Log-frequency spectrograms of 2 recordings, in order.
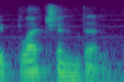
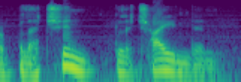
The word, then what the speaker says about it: Blechynden: Bleckenden. – Bleck? It's with B-L-E-C-H-Y-N-D-E-N. – Brits like to pronounce the C-H. It could be Bleckenden. – Yes, or Bleckenden.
